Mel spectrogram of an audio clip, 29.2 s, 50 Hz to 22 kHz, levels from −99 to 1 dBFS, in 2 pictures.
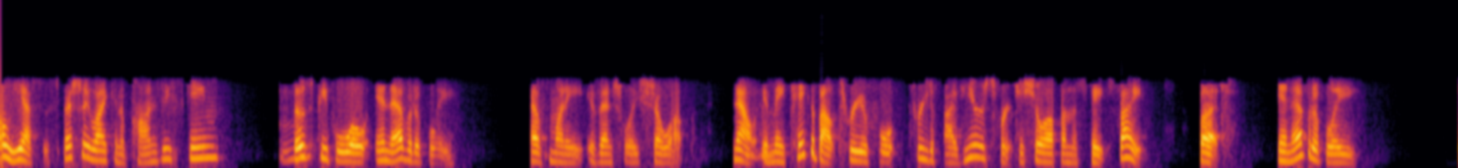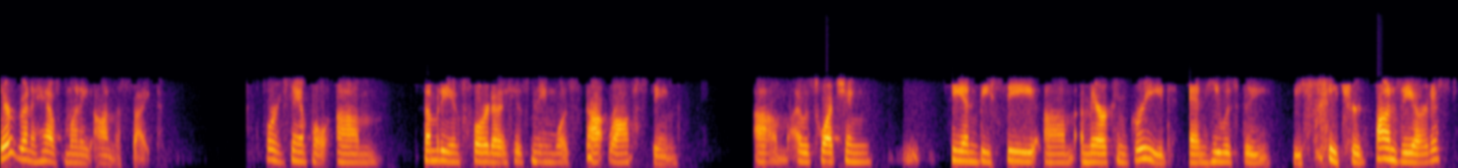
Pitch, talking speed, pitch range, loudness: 175 Hz, 155 wpm, 160-200 Hz, -22 LUFS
